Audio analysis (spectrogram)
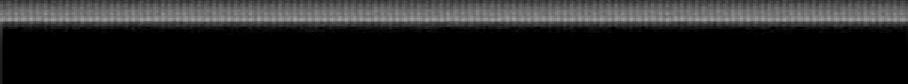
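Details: Soothing grasshopper sound with no music: an unbroken, very high, rapidly pulsing insect trill, the beats evenly spaced and steady in loudness for the whole stretch.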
